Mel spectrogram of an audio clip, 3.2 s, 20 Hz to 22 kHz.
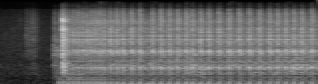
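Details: Honda Express NC50 two-stroke moped, barn find under restoration, cold start with fresh premix fuel; quiet, then it catches instantly and settles into a quick, even putter of about eight beats a second. Clean, healthy cold start.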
